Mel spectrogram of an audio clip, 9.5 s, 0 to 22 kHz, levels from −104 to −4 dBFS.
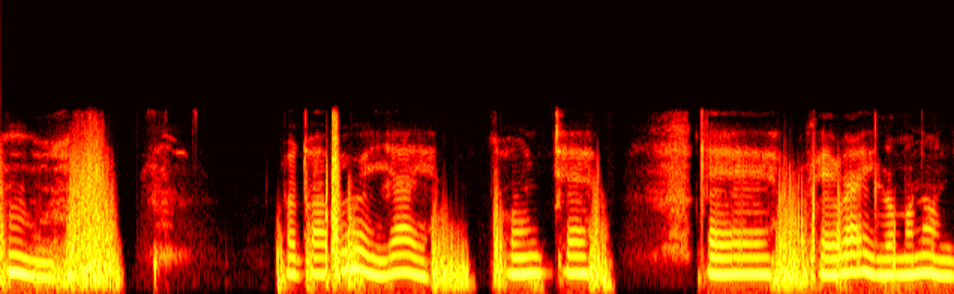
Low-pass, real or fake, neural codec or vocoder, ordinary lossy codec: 5.4 kHz; real; none; Opus, 64 kbps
